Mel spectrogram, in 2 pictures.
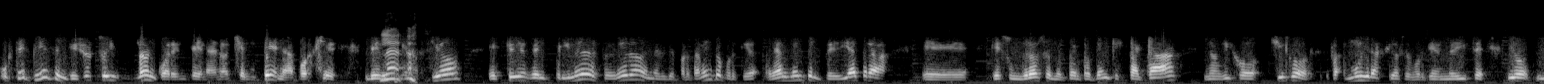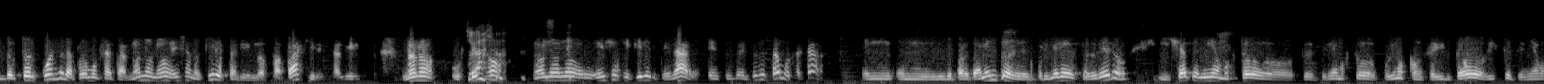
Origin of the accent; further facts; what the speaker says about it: Argentina; moved away; imagínate que nosotros somos de Argentina, ¿viste?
